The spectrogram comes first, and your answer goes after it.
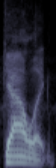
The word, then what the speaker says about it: Gaelic: In Scotland, that word is pronounced Gaelic because it's referring to the language of Gun Ghaol, the language that was spoken in Scotland and is spoken in Scotland, which is Gaelic.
